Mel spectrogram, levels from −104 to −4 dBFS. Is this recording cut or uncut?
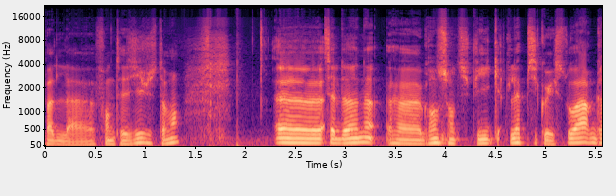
cut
